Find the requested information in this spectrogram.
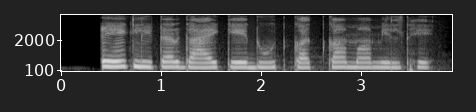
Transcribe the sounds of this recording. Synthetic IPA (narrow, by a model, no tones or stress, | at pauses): ekliʈəɾɡajked̪ud̪kət̪kamãmɪlt̪ʰe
